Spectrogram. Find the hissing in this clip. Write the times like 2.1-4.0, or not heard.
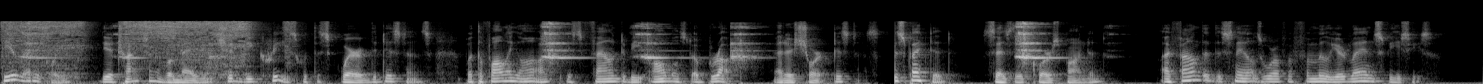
0.0-3.0.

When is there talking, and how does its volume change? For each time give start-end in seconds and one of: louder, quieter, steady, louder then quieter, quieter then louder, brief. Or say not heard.
0.0-14.6 steady.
